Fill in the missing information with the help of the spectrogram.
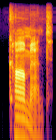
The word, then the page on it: comment: American English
